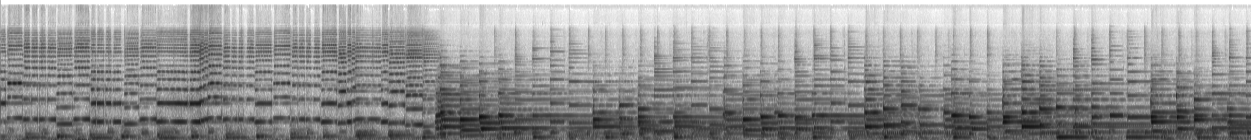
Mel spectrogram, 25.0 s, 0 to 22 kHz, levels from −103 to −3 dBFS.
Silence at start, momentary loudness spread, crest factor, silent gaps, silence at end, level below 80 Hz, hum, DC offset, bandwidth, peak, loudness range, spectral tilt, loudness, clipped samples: 0 s; 9 LU; 16 dB; none; 0 s; -38 dBFS; none; under 0.1%; 19 kHz; -4 dBFS; 4 LU; -5 dB/octave; -20 LUFS; under 0.1%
